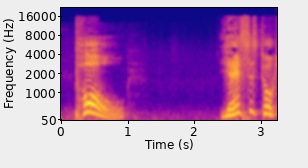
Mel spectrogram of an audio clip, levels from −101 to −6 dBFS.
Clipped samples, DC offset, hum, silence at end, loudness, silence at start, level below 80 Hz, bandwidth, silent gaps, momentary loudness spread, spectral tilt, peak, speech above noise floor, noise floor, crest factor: under 0.1%; under 0.1%; none; 0 s; -15 LUFS; 0.2 s; -52 dBFS; 16.5 kHz; none; 18 LU; -4 dB/octave; 0 dBFS; 48 dB; -62 dBFS; 18 dB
